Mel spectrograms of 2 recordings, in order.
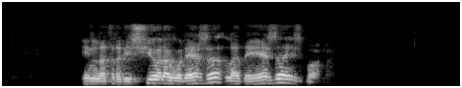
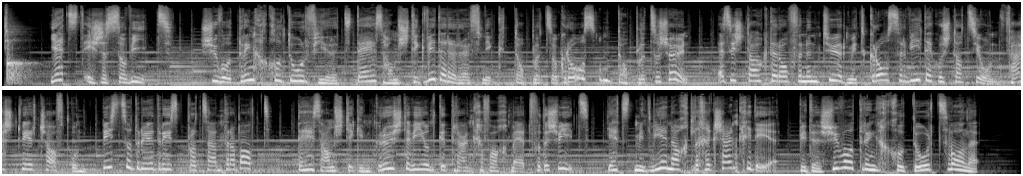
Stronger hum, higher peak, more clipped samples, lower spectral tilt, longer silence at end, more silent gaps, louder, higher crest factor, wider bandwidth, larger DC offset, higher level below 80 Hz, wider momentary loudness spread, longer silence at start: neither; about the same, -2 dBFS vs 0 dBFS; neither; about the same, -4 dB/octave vs -3.5 dB/octave; first, 1.4 s vs 0.45 s; neither; second, -15 LUFS vs -11 LUFS; about the same, 16 dB vs 12 dB; second, 7.8 kHz vs 19.5 kHz; second, under 0.1% vs 0.3%; second, -66 dBFS vs -32 dBFS; first, 12 LU vs 5 LU; first, 0.8 s vs 0.05 s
